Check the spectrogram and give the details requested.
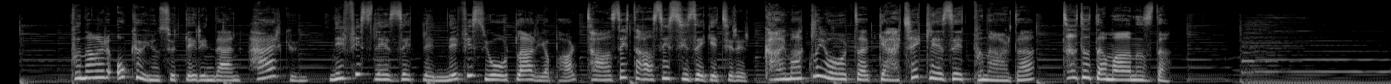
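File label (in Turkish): sicak samimi, enerjik tempolu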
